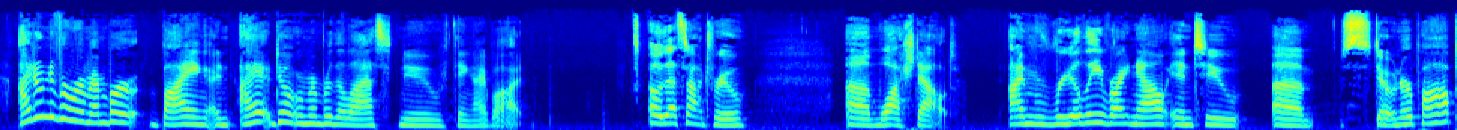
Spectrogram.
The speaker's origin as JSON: {"language": "English", "region": "Texas", "country": "United States", "said": "I'm from Texas"}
